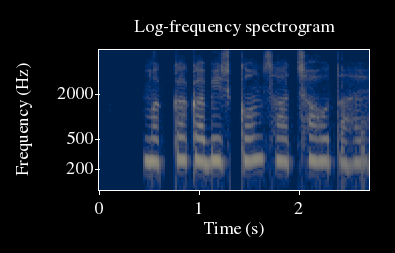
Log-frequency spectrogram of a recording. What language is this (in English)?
Magahi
